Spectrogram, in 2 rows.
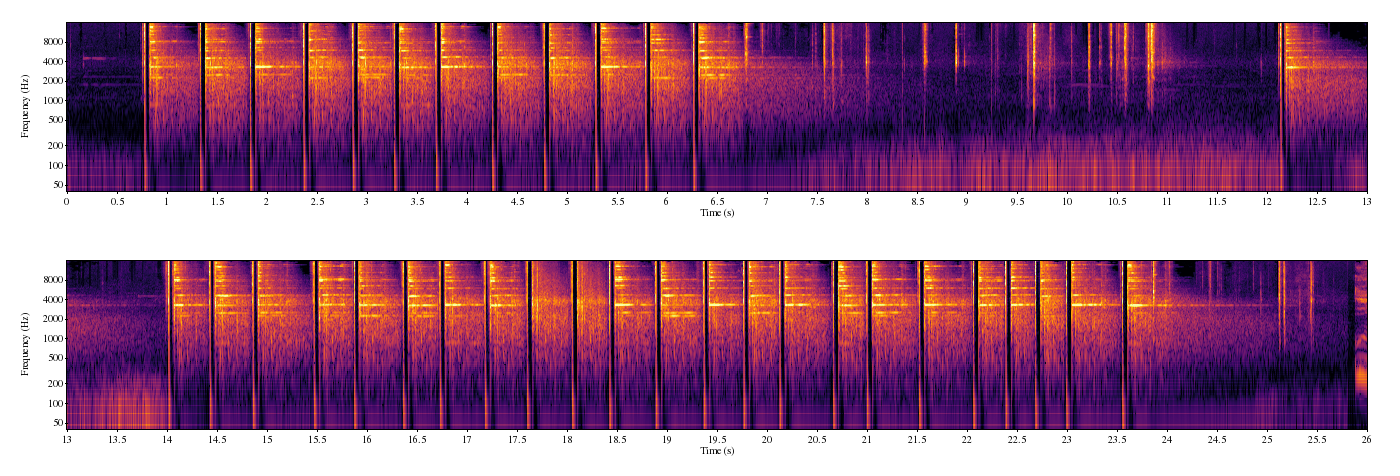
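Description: Short-barrelled Uzi 9mm fired in two rapid strings of roughly three shots a second, split by a pause of about seven seconds. Steel dueling-tree plates ring with a steady metallic tone as they are hit.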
